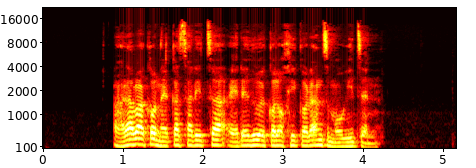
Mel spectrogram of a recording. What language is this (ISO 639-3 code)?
eus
